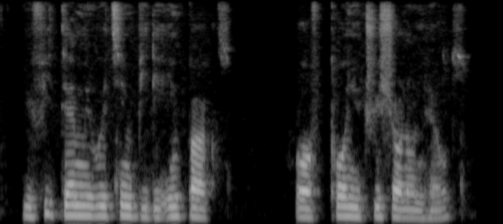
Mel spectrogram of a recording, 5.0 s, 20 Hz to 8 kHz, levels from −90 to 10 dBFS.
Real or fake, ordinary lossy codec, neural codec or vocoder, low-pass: real; none; none; none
